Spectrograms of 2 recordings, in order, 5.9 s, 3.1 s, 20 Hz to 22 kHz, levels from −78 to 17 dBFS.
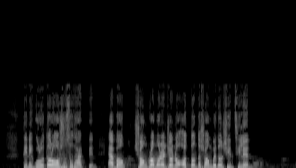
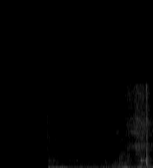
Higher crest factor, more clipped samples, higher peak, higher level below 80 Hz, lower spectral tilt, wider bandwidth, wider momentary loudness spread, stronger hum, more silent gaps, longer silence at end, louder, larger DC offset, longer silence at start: second, 20 dB vs 32 dB; neither; first, -2 dBFS vs -30 dBFS; first, -48 dBFS vs under -90 dBFS; first, -5 dB/octave vs -2.5 dB/octave; about the same, 11.5 kHz vs 11.5 kHz; about the same, 15 LU vs 13 LU; neither; neither; first, 0.9 s vs 0 s; first, -21 LUFS vs -61 LUFS; neither; second, 0.5 s vs 0.95 s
